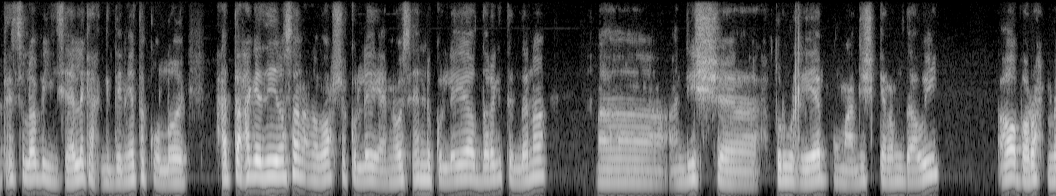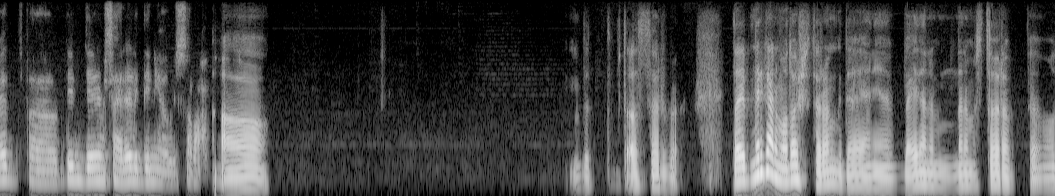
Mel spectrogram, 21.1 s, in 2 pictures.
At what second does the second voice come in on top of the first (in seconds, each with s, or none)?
none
